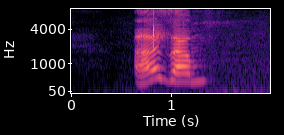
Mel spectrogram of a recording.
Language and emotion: Russian, positive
